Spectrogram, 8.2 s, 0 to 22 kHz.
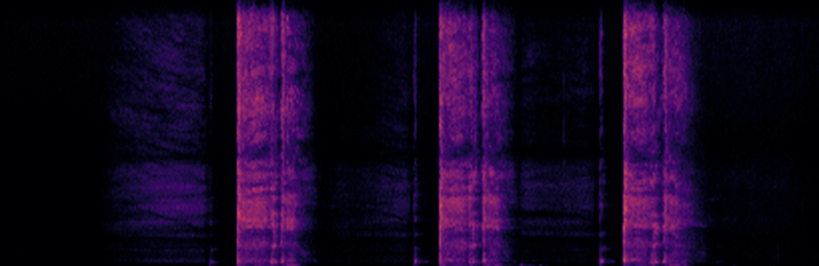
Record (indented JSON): {
  "three_cough_length": "8.2 s",
  "three_cough_amplitude": 5406,
  "three_cough_signal_mean_std_ratio": 0.4,
  "survey_phase": "beta (2021-08-13 to 2022-03-07)",
  "age": "18-44",
  "gender": "Male",
  "wearing_mask": "No",
  "symptom_cough_any": true,
  "symptom_runny_or_blocked_nose": true,
  "symptom_sore_throat": true,
  "symptom_fatigue": true,
  "symptom_change_to_sense_of_smell_or_taste": true,
  "symptom_loss_of_taste": true,
  "symptom_other": true,
  "smoker_status": "Ex-smoker",
  "respiratory_condition_asthma": false,
  "respiratory_condition_other": false,
  "recruitment_source": "Test and Trace",
  "submission_delay": "2 days",
  "covid_test_result": "Positive",
  "covid_test_method": "LAMP"
}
